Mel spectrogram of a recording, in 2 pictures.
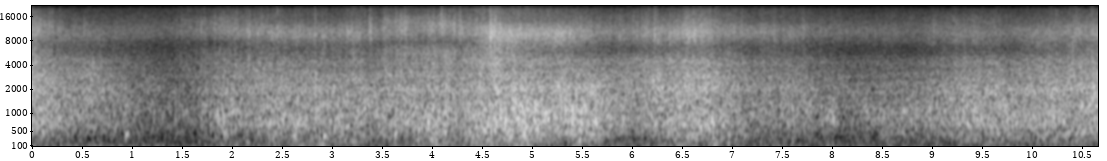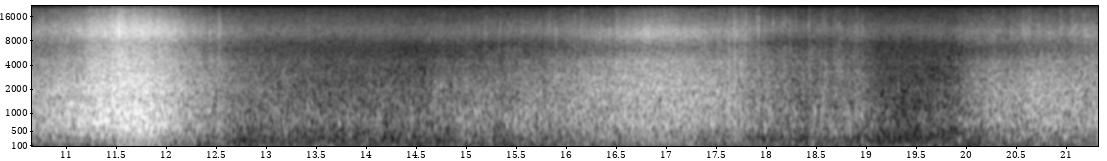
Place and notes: Sound of the waves, At the beach
Zoom H2n MS+XY
金門縣 (Kinmen), 福建省, Mainland - Taiwan Border, 4 November 2014, ~10:00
